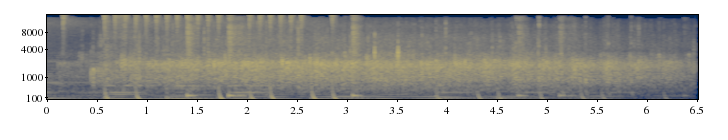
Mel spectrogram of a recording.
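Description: Audience applauding, starting suddenly about half a second in and fading away near the end, over background music with a steady beat.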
